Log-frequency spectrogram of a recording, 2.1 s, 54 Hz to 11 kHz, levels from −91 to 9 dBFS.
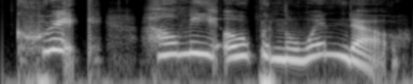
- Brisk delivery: No, average, 175 wpm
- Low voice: No, very high, 315 Hz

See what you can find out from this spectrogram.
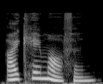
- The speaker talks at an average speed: Yes, average, 175 wpm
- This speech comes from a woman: Yes, female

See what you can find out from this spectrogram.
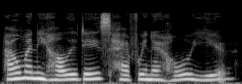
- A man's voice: No, female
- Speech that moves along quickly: Yes, fast, 225 wpm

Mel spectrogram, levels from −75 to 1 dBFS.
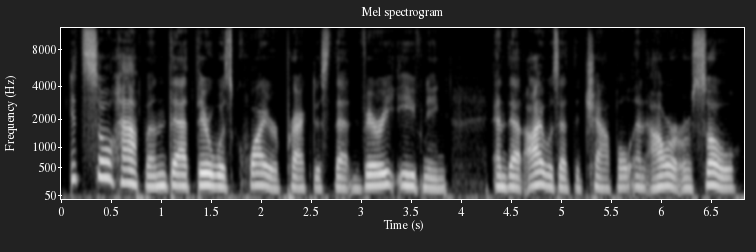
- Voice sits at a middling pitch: Yes, medium, 175 Hz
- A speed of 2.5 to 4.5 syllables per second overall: No, 5.0 syllables/s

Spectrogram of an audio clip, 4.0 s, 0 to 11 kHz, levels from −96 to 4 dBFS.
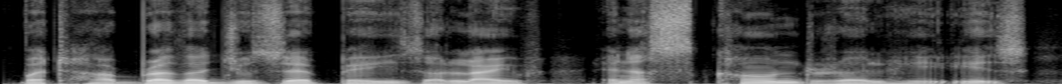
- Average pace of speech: Yes, average, 165 wpm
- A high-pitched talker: No, low, 100 Hz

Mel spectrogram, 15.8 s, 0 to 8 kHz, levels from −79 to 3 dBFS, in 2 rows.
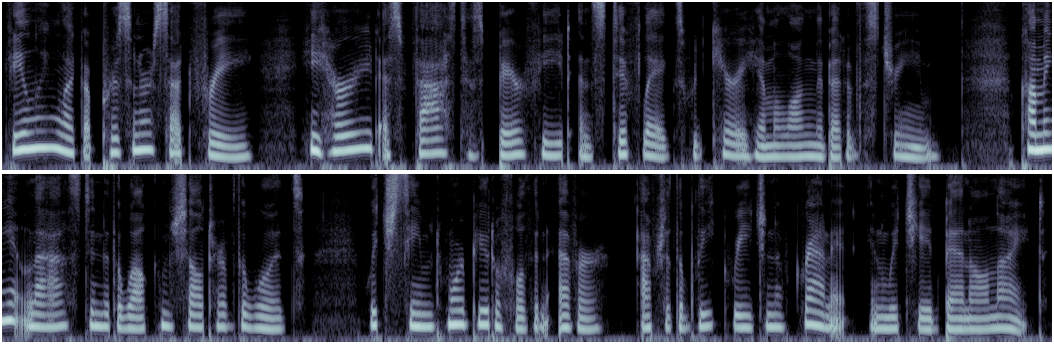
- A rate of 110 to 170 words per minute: No, fast, 205 wpm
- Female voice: Yes, female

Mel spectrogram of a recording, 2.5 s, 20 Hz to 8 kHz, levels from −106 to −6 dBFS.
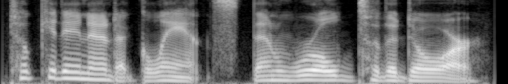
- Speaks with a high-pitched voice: No, medium, 160 Hz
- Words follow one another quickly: Yes, fast, 285 wpm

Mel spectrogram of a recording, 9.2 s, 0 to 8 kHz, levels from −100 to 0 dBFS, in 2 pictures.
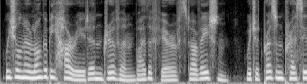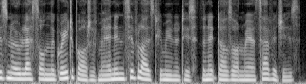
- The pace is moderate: No, fast, 220 wpm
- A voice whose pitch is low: No, medium, 180 Hz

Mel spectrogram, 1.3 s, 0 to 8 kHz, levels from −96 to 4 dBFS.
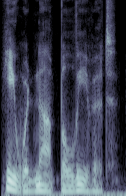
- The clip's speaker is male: Yes, male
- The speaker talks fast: Yes, fast, 240 wpm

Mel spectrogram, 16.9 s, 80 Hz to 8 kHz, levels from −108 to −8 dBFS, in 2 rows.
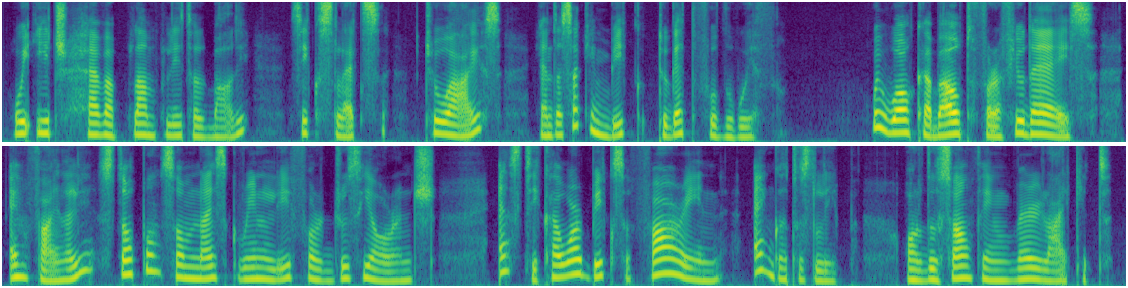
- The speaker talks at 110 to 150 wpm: No, average, 190 wpm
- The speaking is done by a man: No, female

